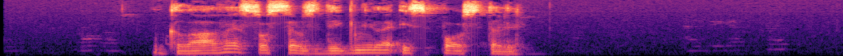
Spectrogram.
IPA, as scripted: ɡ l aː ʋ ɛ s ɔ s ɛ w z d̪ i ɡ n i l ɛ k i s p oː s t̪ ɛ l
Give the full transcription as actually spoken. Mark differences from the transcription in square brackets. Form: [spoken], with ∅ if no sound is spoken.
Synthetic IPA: ɡ l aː ʋ ɛ s ɔ s ɛ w z d̪ i ɡ n i l ɛ [ʔ] i s p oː s t̪ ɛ l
